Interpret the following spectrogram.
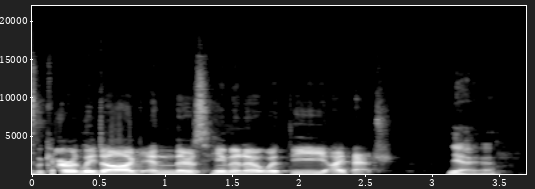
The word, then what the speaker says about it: Himeno: There's Kobeni, who is Courage the Cowardly Dog, and there's Himeno with the eye patch.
